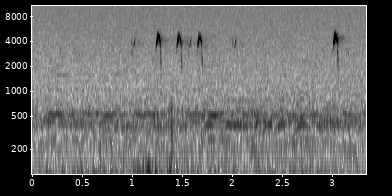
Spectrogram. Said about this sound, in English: It's 626, and I've lured in a flock of about four type 2 crossbills, and they're perched up in a tree above the net area. And they're way up there. Stop. Recording, the flock is calling a little bit from the treetops.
